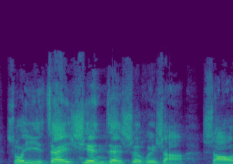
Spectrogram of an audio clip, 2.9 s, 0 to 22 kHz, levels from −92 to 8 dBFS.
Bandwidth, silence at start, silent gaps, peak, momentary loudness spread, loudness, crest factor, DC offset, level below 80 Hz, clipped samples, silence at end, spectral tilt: 15.5 kHz; 0.1 s; none; -6 dBFS; 9 LU; -26 LUFS; 20 dB; under 0.1%; -68 dBFS; under 0.1%; 0 s; -3.5 dB/octave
